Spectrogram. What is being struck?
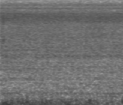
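Nothing is struck.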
